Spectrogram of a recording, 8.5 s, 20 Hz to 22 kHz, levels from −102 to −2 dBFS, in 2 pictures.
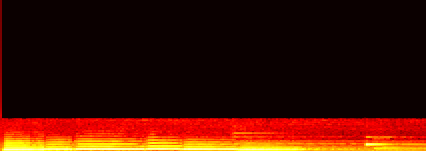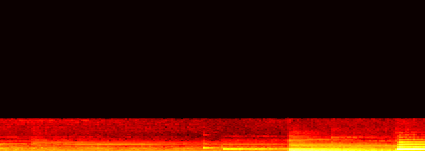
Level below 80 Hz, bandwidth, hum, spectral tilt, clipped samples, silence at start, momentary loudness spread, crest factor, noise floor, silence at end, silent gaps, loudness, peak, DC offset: -46 dBFS; 4.5 kHz; none; -12.5 dB/octave; under 0.1%; 0 s; 23 LU; 12 dB; -43 dBFS; 0 s; none; -15 LUFS; -2 dBFS; under 0.1%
